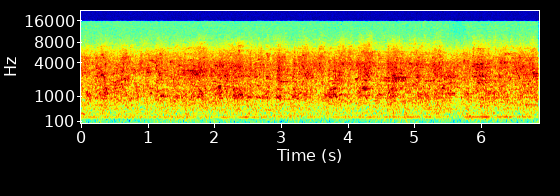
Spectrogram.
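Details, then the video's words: Young black-crowned night herons at Lac de Maine, Angers, France, on 24 July 2024 give a continuous chorus of harsh, raspy, quacking squawks, overlapping without pause, over a steady low hum. "BIHOREAU Gris/Nycticorax nycticorax/Jeunes ! BRUITX"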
